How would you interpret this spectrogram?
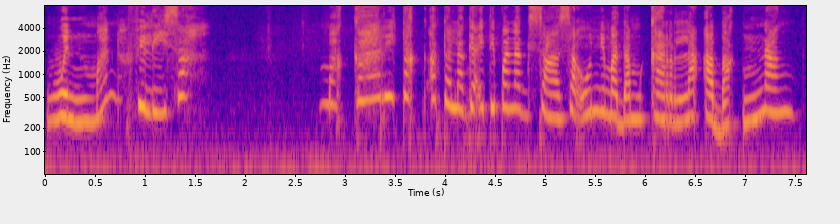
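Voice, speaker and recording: An actress playing a young student, a loyal and plaintive friend, in a radio drama. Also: female voice, high voice, lively intonation, measured pace, a bit bright. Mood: hurt, agreeing. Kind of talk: Ilocano radio drama acting.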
